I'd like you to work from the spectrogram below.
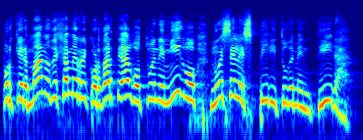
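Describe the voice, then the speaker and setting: High-voiced pastor preaching with emphasis. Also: male voice, animated, a little fast, fairly bright tone. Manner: emphatic, repeats key words for effect, acts out quoted voices. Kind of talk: sermon.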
